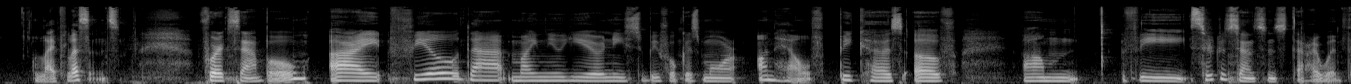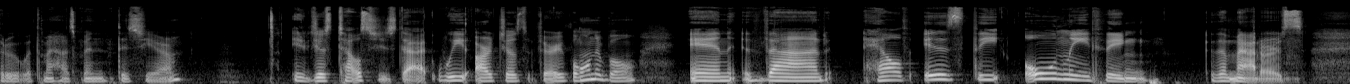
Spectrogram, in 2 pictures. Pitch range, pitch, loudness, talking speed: 160-205 Hz, 175 Hz, -21 LUFS, 110 wpm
